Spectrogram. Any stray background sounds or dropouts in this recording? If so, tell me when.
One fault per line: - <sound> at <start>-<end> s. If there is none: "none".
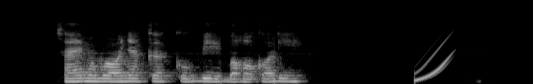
- chirp at 4.1-4.6 s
